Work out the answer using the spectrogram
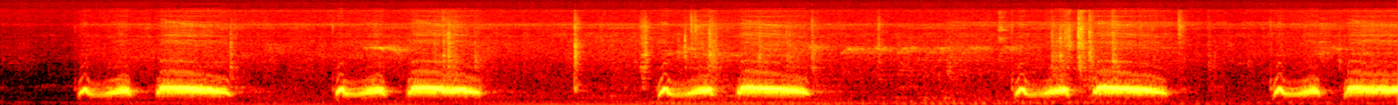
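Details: Spotted dove calling, used as a lure: deep, mellow coos grouped into short phrases of a quick double note followed by a longer drawn-out coo, repeated about every two seconds with silent gaps between.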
